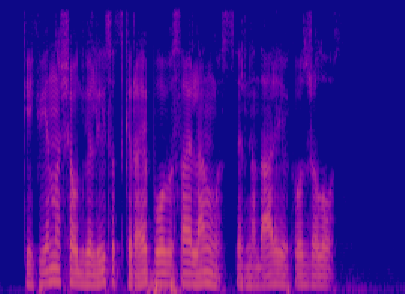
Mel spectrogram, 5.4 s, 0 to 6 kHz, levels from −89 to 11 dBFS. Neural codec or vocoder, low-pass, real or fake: none; 5.4 kHz; real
